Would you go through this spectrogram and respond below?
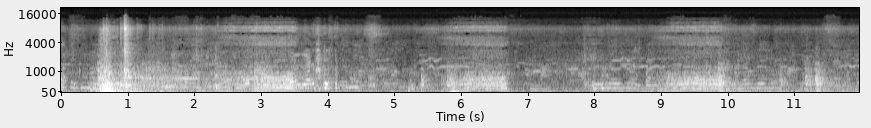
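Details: Person snoring at night during a train journey from Ahmedabad to Puri: repeated low, rough snoring breaths about every three seconds over faint background chatter and room noise; loud snoring.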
